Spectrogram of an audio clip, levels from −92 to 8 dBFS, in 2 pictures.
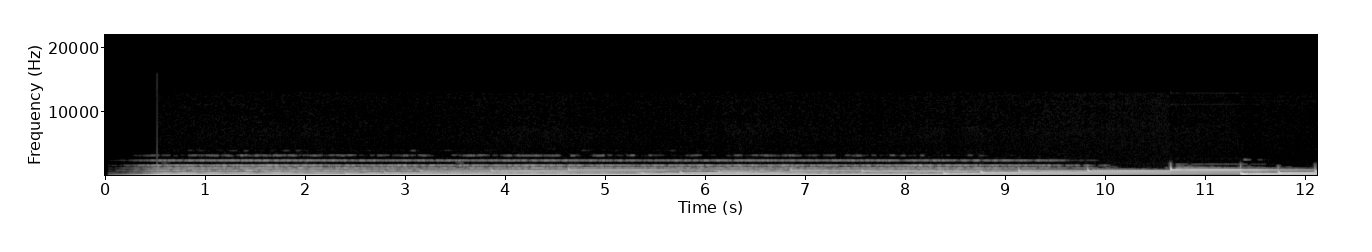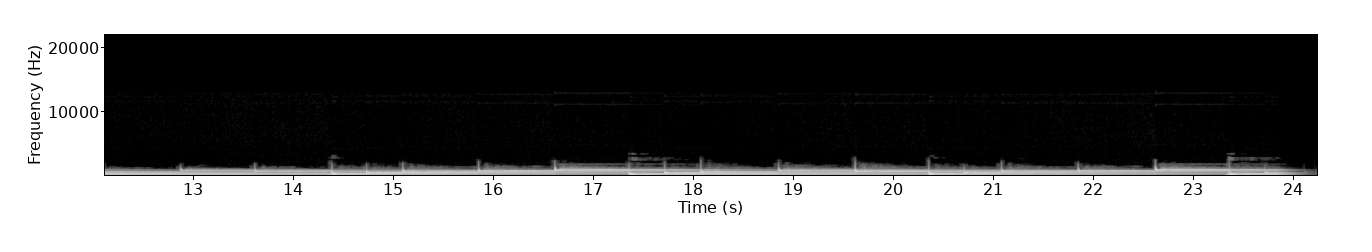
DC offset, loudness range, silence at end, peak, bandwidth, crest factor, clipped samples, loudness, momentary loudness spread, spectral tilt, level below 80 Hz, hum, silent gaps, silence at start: under 0.1%; 3 LU; 0.15 s; 0 dBFS; 2.5 kHz; 16 dB; under 0.1%; -18 LUFS; 6 LU; -13.5 dB/octave; -22 dBFS; none; none; 0.2 s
